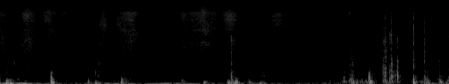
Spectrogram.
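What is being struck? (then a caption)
Pebble-textured cardboard folder. Long nails scratch along the surface and edge of a flat, pale pink, pebble-textured cardboard Dior folder that is thin and hollow. Bright, airy scratching rasps come in bursts, mixed with quick, dull low taps against the card.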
